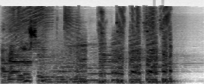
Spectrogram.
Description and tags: Another transformer sound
